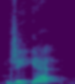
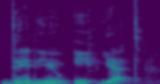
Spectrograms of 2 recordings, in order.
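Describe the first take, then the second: First: Did is dropped; you and eat merge. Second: Every word is said fully, without reduction. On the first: "it's reduced so much it doesn't sound like any English word" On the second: "This means"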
